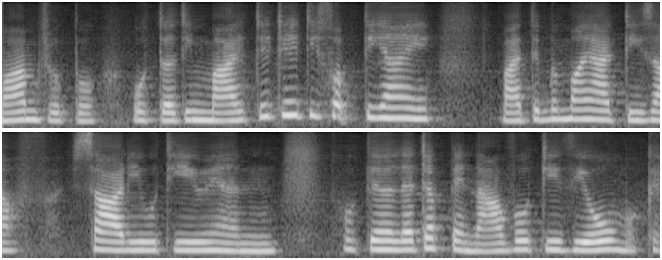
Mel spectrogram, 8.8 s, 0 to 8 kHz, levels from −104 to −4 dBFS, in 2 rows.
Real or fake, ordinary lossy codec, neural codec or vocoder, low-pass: fake; none; codec, 16 kHz, 0.2 kbps, FocalCodec; none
